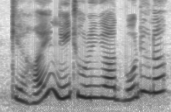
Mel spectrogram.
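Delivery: high, loud, quick protest; high excited protest. Acted. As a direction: squeal it out, tugging back. Playful tug of hands.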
